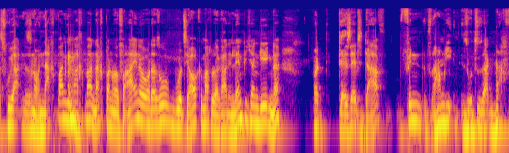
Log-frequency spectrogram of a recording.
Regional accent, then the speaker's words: Bottrop, North Rhine-Westphalia, Germany; now in Münster, Germany; Aber ist mal, Bottrop bleibt meine Heimatstadt, wird es auch immer bleiben.

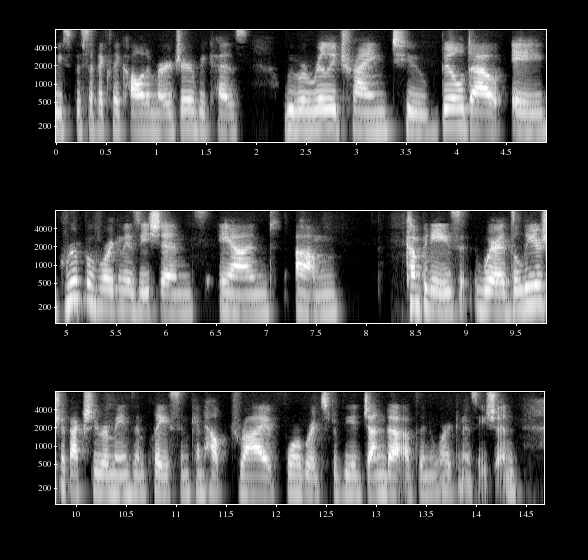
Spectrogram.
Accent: San Francisco, California, United States; moved away as an adult; now in London, United Kingdom; I'm actually originally from San Francisco, so I'm one of the very few people who was born and bred in San Francisco, grew up in the city while Silicon Valley was booming.

